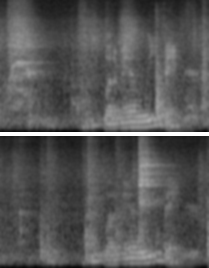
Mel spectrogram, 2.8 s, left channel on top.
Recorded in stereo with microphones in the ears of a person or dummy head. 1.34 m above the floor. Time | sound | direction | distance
1.4 | a man speaking | 70° left (ahead or behind) | 3.5 m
